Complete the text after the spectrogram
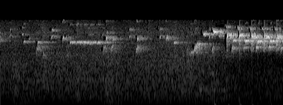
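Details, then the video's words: Caged European goldfinches while breeding: thin drawn-out whistles and soft chirps, then a sudden rapid high twittering burst toward the end. "jilgueros criando"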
